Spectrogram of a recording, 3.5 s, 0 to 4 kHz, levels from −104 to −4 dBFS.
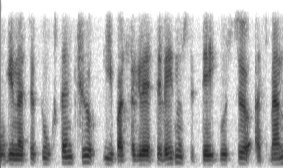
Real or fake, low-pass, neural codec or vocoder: real; 3.6 kHz; none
